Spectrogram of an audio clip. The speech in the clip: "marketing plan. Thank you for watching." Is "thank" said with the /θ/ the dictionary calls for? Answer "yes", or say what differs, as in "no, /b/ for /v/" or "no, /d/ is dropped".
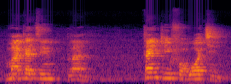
no, /t/ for /θ/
